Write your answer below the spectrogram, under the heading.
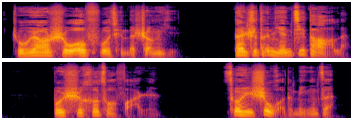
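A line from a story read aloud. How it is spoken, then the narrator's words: Calm, flat. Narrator (Chinese): 赵信如淡淡的……说道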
